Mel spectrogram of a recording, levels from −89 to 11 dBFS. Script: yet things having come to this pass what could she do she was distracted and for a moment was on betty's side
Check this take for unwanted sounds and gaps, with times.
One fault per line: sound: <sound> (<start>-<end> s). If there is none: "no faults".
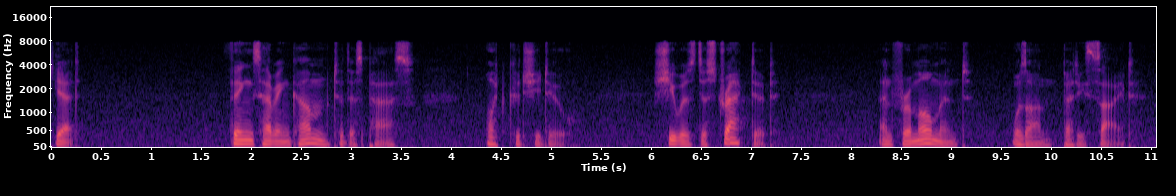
no faults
